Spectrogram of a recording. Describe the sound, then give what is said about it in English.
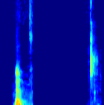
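Dice clatter briefly on a hard surface in two short bursts about a second apart, the first louder and fuller than the second, with quiet in between, rolled for a fortune roll in a game. “Why don't we just roll some fortune, like some obelisk fortunes, to see how it goes?”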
